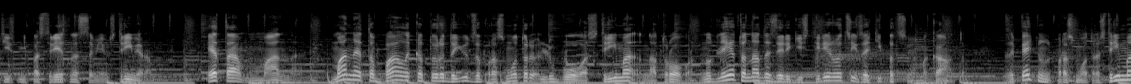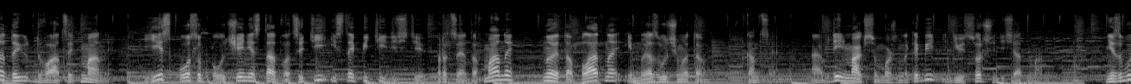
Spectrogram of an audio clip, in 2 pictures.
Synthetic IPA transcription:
tʲinʲɪpɐsɾʲet̪vɪnəsːɐmʲḭmst̪ɾʲimʲɪ̰ɾə̰m | ɛt̪əmanːə̰ | manːəɛt̪əbalˠɨkɐt̪o̞ɾɨjəd̪ɐjut̪zəpɾɐsmo̞t̪rlʲʊbo̞vəst̪ɾʲimə̰nɐ̰t̪ɾo̞bə̰no̞d̪lʲɐɛt̪əvənad̪əzəɾʲɪɡʲɪst̪ɾʲiɾəvət̪sːəizɐjtʲipət̪svɐmʲimɐkaʊ̰nt̪əm | zɐpʲætʲmʲɪnut̪̚pɾɐsmo̞t̪ɾəst̪ɾʲiməd̪ɐjut̪̚d̪vat̪sɨtʲmanɨ̰jesʲt̪ʲspo̞səpːəlˠʊt͡ɕenʲɪjəst̪ad̪vət̪sɨtʲiʔist̪apʲɪtʲidʲɪsʲɪ̥tʲɪ̰pɾʔɐt̪sɛnt̪əfmanːɨno̞ɛt̪əɐplˠat̪nəʔḭmɨɐzvut͡ɕɪmɛt̪ə | fkɐnt̪sɛ̰a̰vdʲenʲmaksʲɪmumːo̞ʐnənəkɐpʲit̚ʲdʲɪvʲɪtʲso̞t̪ʂɨzʲdʲɪsʲat̪ma̰nːɨ | nʲɪzvu

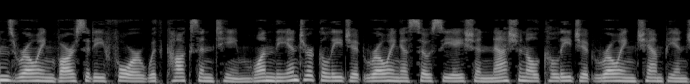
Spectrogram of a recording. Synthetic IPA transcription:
nzɹoʊɪ̃ŋvɑɹsɨɾifɔɹwɨð̥kʰɑksɨ̃ntʰĩmwʌ̃nðiɪ̃ntə˞kəlid͡ʒɨ̃ʔ̚ɹoʊɪ̃ŋɨsoʊsieɪʃɨ̃nːæʃnl̩ˠkʰəlid͡ʒɨ̃t̚ɹoʊɪ̃ŋt͡ʃʰæ̃mpiɨ̃n

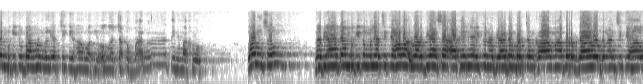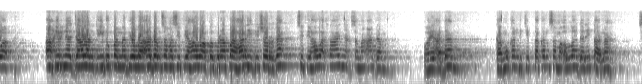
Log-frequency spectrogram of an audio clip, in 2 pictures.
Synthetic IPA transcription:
ambəɡit̪ubaŋʊnŋəliat̪̚sit̪iɦawaʔjaɔlˠːɔht͡ʃakət̪̚ba̰ŋət̪inimaxlʊk̚ | laŋsʊŋ | nabiadambəɡit̪uŋəliɦat̪̚sit̪iɦawaʔluarbiasaʔːxɪrɲait̪unabiadambərt͡ʃəŋkəɾamabərɡaʊndəŋansit̪iɦawaʔː | xɪrɲad͡ʒalankəɦidupanːabiɑlːaɦadamsamasit̪iɦawaʔbəbəɾapaɦaɾidisurɡasit̪iɦawaʔt̪aɲaʔsamaʔadam | waɦajadam | kamukandit͡ʃip̚t̪akansamaɑlːahdaɾit̪anah

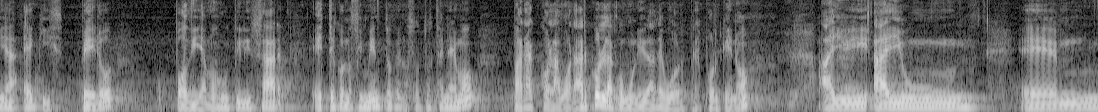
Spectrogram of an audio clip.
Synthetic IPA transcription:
aʔe̞kispe̞ɾo | po̞ðiamo̞sut̪iliθaɾe̞̰st̪e̞ko̞noθimjẽ̞nt̪o̞ke̞no̞so̞t̪ɾo̞st̪e̞nẽ̞moh | paɾako̞laβo̞ɾaɾkõ̞nlako̞mũniðaðe̞ɣwo̞ɾpɾe̞hpo̞ɾke̞nõ̞ | a̰jajuŋ | e

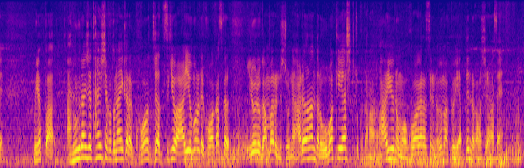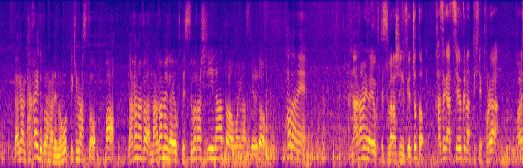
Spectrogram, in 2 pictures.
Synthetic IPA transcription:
e | moːjapːa̰a̰no̞ɡɯ̟ɾaiʑat̪ʰaiɕ̬i̥t̪ako̞t̪o̞naikaɾakʰod͡ʑaːt͡sɨɡʲiβaːjɯ̟ːmo̞no̞d̪e̞ko̞βakasɨ̥kaɾaiɾo̞iɾo̞ɡãmbaɾɯ̟nd̪e̞ɕoːne̞̰a̰ɾe̞β̞anãnd̪aɾo̞ːbake̞jaɕi̥kʲi̥t̪o̞kakana̰a̰ːjɯ̟ːno̞mo̞ko̞βaɡaɾaseɾɯ̟noɯ̟makɯ̟jat̪ːe̞nno̞kamo̞ɕiɾe̞ma̰sḛ̃ɴ | d̪ãnd̪ant̪akait̪o̞koɾo̞mad̪e̞no̞bo̞t̪ːe̞kʲimasɨ̥t̪o̞anakanakanaɡame̞ɡajo̞kɯ̟̥t̪e̞sɨbaɾaɕiːnat̪o̞βaomo̞imasɨ̥ke̞ɾe̞d̪ot̪ad̪ane̞ | naɡame̞ɡajo̞kɯ̟̥t̪esɨbaɾaɕiːneskeot͡ɕot̪ːo̞ | kʰaze̞ɡat͡sɨjo̞kɯ̟nat̪ːekʲi̥t̪eko̞ɾe̞βako

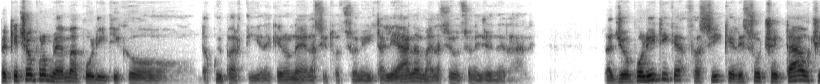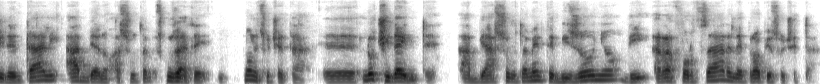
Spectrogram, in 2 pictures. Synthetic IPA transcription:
perk̟et͡ʃɛũmpɾoblɛːmapoliːt̪iko | d̪akːujpart̪iːɾek̟enːonɛlasit̪uat̪sːjoːneit̪aljaːnamaɛlasit̪wat̪sjoːned͡ʒeneɾa̰ːle | lad͡ʒeopoliːt̪ikafasːik̟ːelesot͡ʃet̪aot͡ʃːid̪ent̪aːliabːjanoʔasːolut̪askuzaːt̪enonlesot͡ʃet̪alot͡ʃːid̪ɛnt̪e | abːjaːsːolut̪ament̪ebizoɲːod̪irafːort̪saːɾelepɾɔːpɾjesot͡ʃet̪ḁ

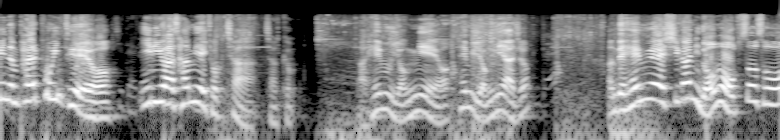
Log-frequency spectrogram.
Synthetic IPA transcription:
inɯnpʰaɭpʰointʰɯe̞joiɾiwasʰamie̞kjʌk̚t͡ɕʰa̰t͡ɕʰaŋk͈ʰɯm | a̰he̞mujʌŋɲiejohe̞mjujʌŋɲiɦad͡ʑo | ande̞ɦe̞mue̞ɕʰiɡaɲinʌmuʌp̚s͈ʌsʰʌ

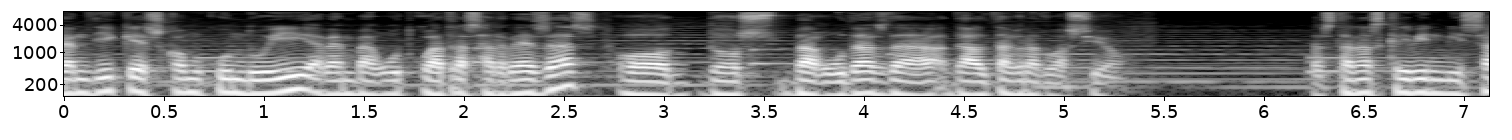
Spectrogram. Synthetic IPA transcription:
ɛmd̪ikeskɔmkund̪uiəβɛmbəɣ̞ut̪̚kwat̪ɾəsəɾβɛzəzod̪ɔzbəɣ̞uðəzðəd̪alˠt̪əɣɾəðuəsio | əst̪anəskɾiβ̞inmisa

